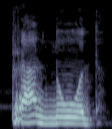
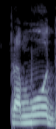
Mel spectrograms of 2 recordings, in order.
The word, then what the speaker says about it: प्रणोद: ठीक से इस नाम पे उच्चारण सुने, प्रणोद, प्रमोद नहीं।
